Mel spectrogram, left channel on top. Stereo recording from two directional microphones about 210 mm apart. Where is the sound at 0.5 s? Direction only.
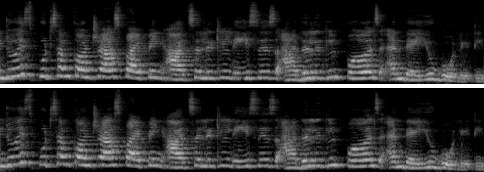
20° left (ahead or behind).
